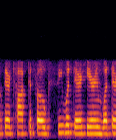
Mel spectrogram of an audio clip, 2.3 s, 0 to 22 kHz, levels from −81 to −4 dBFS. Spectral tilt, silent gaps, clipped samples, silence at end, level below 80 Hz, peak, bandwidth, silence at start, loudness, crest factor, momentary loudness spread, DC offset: -8.5 dB/octave; none; under 0.1%; 0 s; -70 dBFS; -4 dBFS; 3.9 kHz; 0 s; -18 LUFS; 14 dB; 5 LU; under 0.1%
